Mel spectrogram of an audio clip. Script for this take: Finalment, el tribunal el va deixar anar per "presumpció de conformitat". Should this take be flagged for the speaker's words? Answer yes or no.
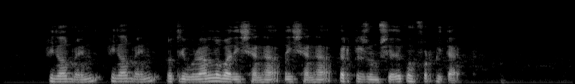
yes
